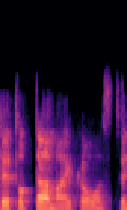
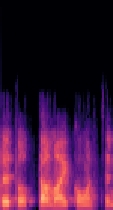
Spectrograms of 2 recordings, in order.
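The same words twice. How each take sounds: First: The voice sounds neutral and unprocessed. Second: The voice sounds crisper and brighter. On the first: "こちらがナチュラルで撮ったマイク音質になります。" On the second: "こちらがブライトで撮ったマイク音質になります。"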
